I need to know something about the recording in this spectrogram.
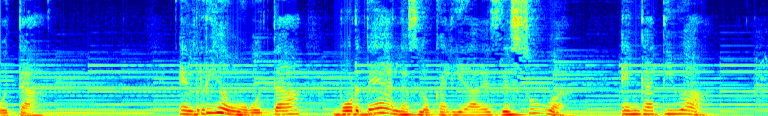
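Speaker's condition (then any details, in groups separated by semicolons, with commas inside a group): No condition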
